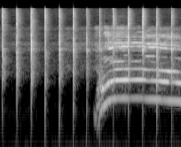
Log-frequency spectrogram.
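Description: Quick, steady golf claps, then a loud, drawn-out yell breaks in and holds at a high, even pitch while the clapping keeps going underneath.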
